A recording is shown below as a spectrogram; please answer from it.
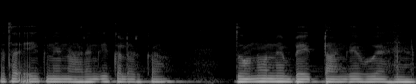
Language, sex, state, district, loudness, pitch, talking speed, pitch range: Hindi, male, Bihar, Gopalganj, -32 LUFS, 125 Hz, 170 wpm, 120-125 Hz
